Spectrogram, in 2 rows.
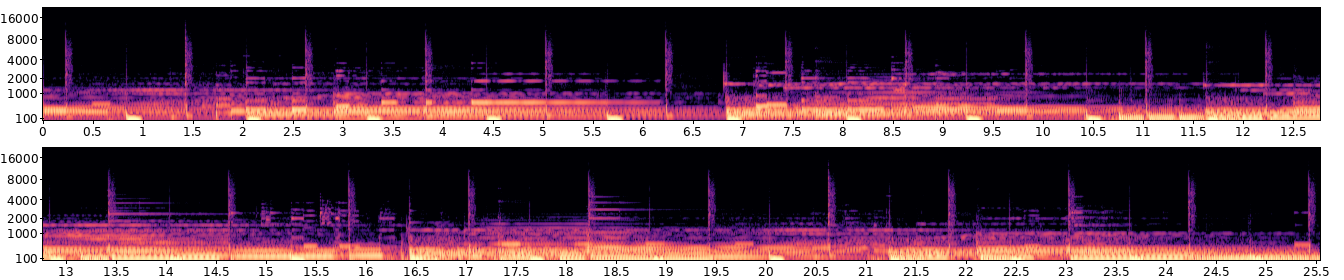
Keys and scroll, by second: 0.3 alt+z, 0.8 ctrl+v, 2.6 ctrl+c, 2.8 ctrl+v, 4.8 ctrl+c, 5.0 ctrl+v, 6.6 x, 8.7 z, 9.6 ctrl+v, 10.2 ctrl+s, 12.2 ctrl+c, 15.3 ctrl+v, 16.8 ctrl+s, 20.8 n, 21.7 Home, 23.6 ctrl+a.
